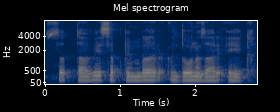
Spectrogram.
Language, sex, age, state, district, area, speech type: Goan Konkani, male, 45-60, Goa, Canacona, rural, spontaneous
